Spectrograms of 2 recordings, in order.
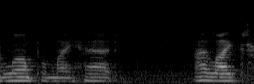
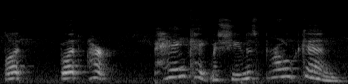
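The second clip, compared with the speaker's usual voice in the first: higher, loud worried moan; mild moan; 7 semitones higher, 4 dB louder than usual. A narrator's reading. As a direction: moan it, fretting. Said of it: "moaned Carson".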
